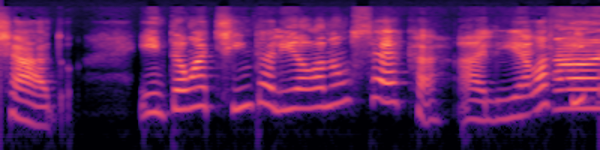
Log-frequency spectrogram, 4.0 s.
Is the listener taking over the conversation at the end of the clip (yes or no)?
yes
